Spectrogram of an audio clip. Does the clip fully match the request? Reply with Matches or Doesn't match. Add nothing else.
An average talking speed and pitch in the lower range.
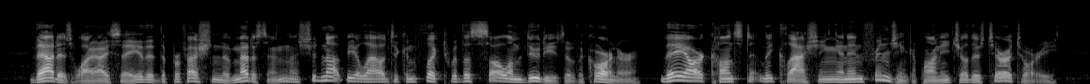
Matches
